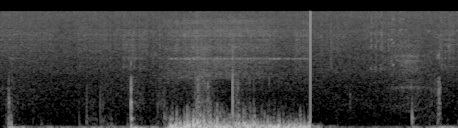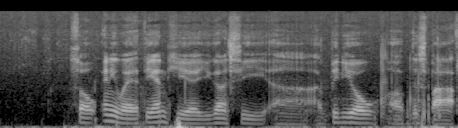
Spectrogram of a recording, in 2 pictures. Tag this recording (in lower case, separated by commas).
speech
